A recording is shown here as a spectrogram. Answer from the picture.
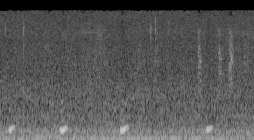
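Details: Stray dog hiding beneath a pile of wood, its cry sounding unhealthy: four short, low, slightly rising whimpering notes spaced under a second apart, quiet against a steady background hiss.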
